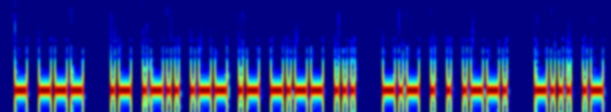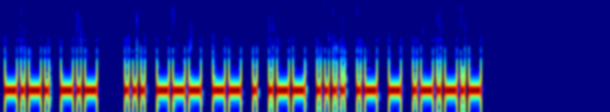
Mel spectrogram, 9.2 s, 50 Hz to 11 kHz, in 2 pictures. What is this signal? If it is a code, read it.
Morse code, heard as a keyed tone, about 37 wpm, 700 Hz. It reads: TO ALWAYS KEEP BACK SOMEWHAT.
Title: Sentences from Top 1300 Words 40wpm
